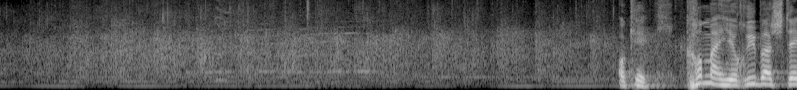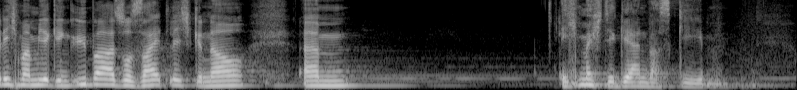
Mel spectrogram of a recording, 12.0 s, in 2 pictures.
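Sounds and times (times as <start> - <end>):
applause: 0.0 - 6.1
speech: 4.6 - 8.7, 10.2 - 11.7.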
